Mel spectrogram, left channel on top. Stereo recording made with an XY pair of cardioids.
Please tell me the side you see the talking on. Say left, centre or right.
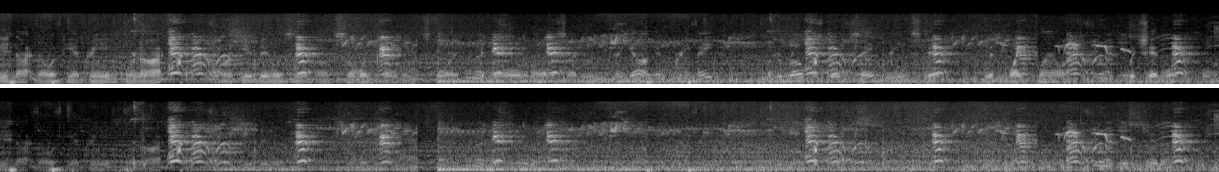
left.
